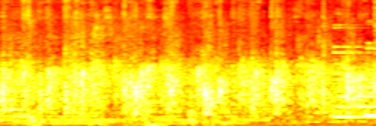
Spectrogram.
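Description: Audience at a book launch applauding, a steady wash of clapping filling the room at moderate level with a faint voice underneath.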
